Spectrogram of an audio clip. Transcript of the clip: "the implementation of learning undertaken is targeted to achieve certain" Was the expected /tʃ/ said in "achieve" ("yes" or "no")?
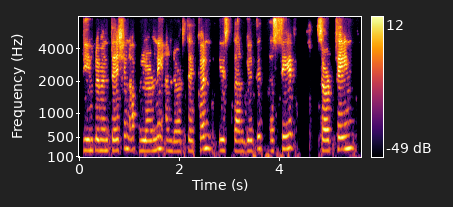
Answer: no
